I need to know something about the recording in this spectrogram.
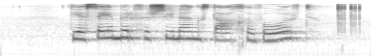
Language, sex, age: Afrikaans, female, 20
